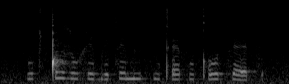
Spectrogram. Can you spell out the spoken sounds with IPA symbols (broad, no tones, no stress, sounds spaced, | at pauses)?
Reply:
u t͡s ǃ ɯ z u x e b e t͡s e m i k i tʼ ɛ f u kʼ o t͡s ɛ t͡s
